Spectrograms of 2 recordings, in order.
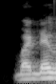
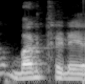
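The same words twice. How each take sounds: First: "बर्थडे" as "badde", no r or th; mispronounced birthday. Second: "बर्थडे" with r and th sounded; correct birthday pronunciation. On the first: Correcting listeners' mistake, "बर्थडे" quoted as "badde". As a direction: collapse "बर्थडे" into two syllables, "bad-de". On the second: Teaching the proper word, "बर्थडे" with "birth" fully pronounced. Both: Shown as a demonstration. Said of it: "बर्थ ना बोलकर".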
